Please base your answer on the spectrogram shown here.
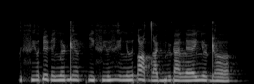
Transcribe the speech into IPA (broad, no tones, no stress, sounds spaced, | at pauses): fʲ o ɗ i ɽ i l ɯ ɖ e ə̯ k i fʲ o vʲ ɯ l ɯ ɗ a dˤ i bʲ u ɽ a l ɛ lʲ o ɖ ʌ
